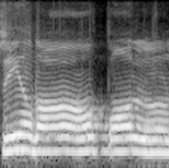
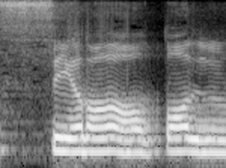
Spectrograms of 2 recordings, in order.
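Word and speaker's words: الصراط: Yang pertama pakai shad. Ihdinas siratal mustaqim. Kemudian yang kedua pakai sin. Ihdinas siratal mustaqim. Tulisannya tetap shad. Ihdinas nas. Itu tulisannya tetap shad, tetapi bacanya dengan sin. Nas. Kemudian yang ketiga, tulisan di situ tetap shad, cuman di atasnya ada tandanya kayak wajik begitu. Itu dibaca dengan za.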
